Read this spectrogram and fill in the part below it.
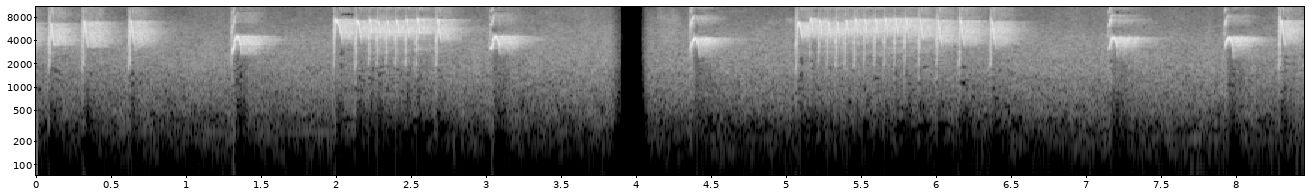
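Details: Competition-training song of a bulbul (cungkok) with long 'bren' fill: clusters of quick shrill chirps alternate with extended buzzy rattles, broken by a brief silence midway.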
